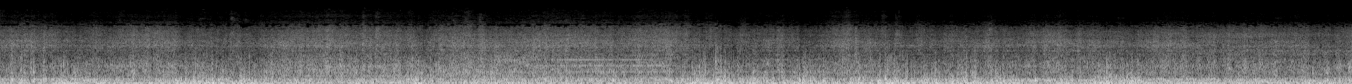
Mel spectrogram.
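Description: Passenger train running at speed: a steady rumble of wheels on the track, with wind buffeting the microphone.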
